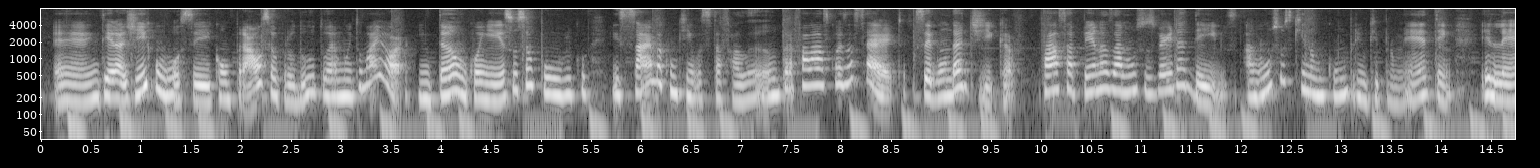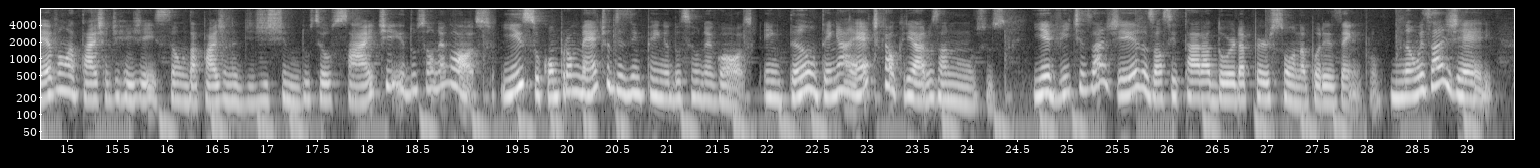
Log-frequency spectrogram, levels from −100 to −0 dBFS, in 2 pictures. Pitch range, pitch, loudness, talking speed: 185-255 Hz, 205 Hz, -19 LUFS, 175 wpm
